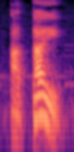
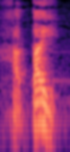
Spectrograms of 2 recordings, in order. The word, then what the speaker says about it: Hatay: Esta ciudad en la actualidad se llama Atay, pero se pronuncia Hatay.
